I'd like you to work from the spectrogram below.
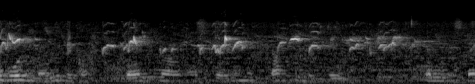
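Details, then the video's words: Singing black-crested bulbul near Kyari Village, Corbett National Park, giving rapid, lively whistled phrases that rise and dip, several per second in short runs, with low human voices murmuring underneath. "Black crested bulbul - Singing"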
